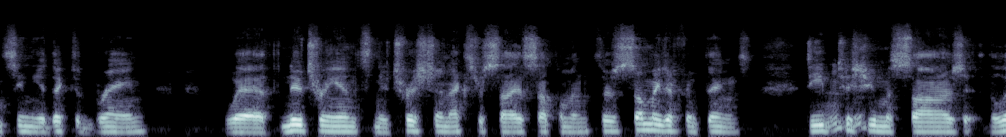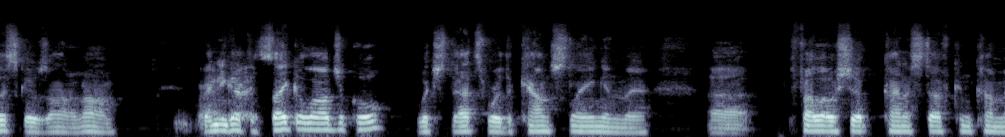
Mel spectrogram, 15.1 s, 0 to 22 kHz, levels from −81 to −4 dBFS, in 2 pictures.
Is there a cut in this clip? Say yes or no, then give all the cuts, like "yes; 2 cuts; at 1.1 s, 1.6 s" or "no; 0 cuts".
no; 0 cuts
